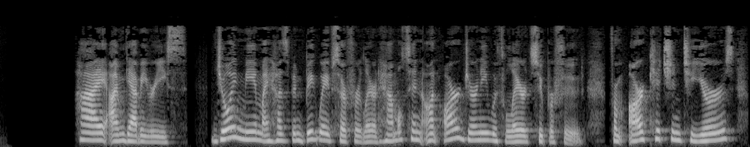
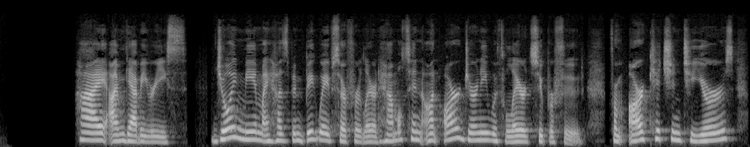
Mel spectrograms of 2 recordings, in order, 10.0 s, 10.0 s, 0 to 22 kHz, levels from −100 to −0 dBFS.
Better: second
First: garbled, watery; slightly; nothing above 10.5 kHz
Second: none

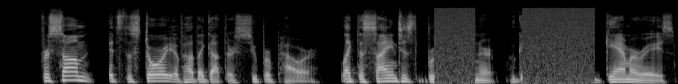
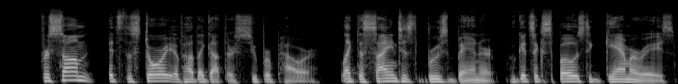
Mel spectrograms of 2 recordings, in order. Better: second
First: audio cutting out; filled with static; at 4.5 s and at 5 s for 0.5 s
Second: none

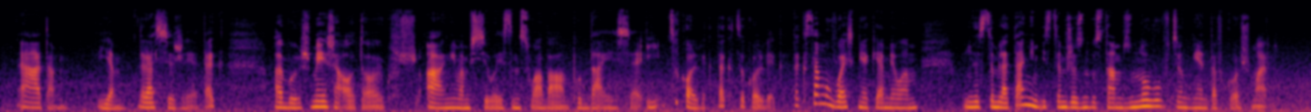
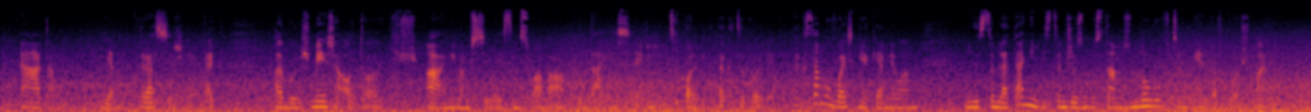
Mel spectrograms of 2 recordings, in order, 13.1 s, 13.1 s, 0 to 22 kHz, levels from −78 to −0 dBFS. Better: first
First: wind noise on the microphone; occasional gusts; 20 dB below the speech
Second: wind noise on the microphone; heavy; 3 dB below the speech

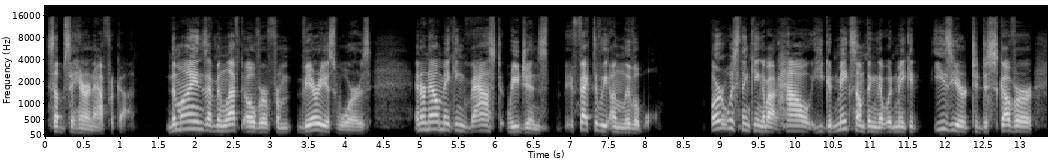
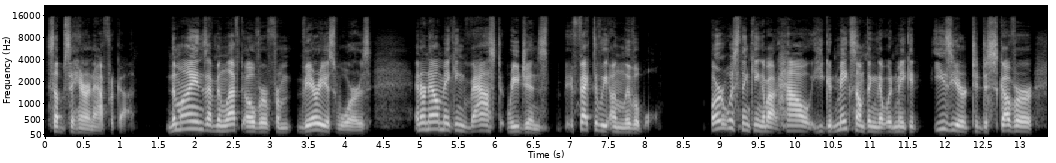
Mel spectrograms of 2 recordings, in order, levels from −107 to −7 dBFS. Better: neither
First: thin; very; fading below 300 Hz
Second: thin; very; fading below 300 Hz

